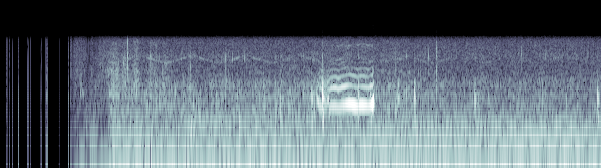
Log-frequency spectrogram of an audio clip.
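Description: A toddler's short, wavering vocal sound, a coo or squeal lasting about half a second, a little past three seconds in. Under it a steady low hum starts about a second in, with scattered small clicks.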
